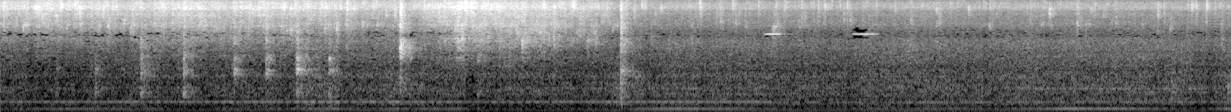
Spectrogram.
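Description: Chopped garlic sizzling in a hot pan, a steady hiss, with a few sharp taps of a wooden spatula against the plate and pan about four and six seconds in.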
